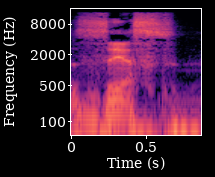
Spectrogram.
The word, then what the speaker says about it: Xyst: X-Y-S-T. Zest. Which I'm assuming is pronounced Zest.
